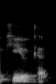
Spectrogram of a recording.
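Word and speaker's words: Keuka: We have the same name, and you pronounced it correctly, Kyuka.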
